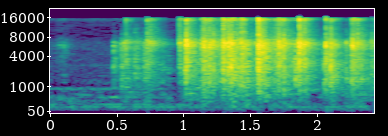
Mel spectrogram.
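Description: Plastic snack wrappers crinkling as they are handled, a fast crackling that grows loud about a second in.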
